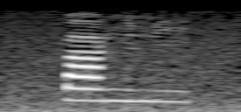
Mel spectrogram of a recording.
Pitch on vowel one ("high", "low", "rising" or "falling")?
high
